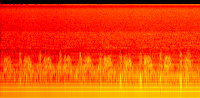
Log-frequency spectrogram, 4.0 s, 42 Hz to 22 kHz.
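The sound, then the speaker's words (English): A fetal heartbeat recorded from an ultrasound monitor over 22 years ago, while the baby girl was still inside her mother: fast, steady whooshing pulses repeating over a low electrical hum, fairly loud, with no talking. “That was her little heartbeat.”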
